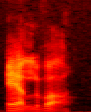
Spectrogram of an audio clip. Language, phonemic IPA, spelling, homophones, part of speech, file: Swedish, /ˈɛlˌva/, elva, älva, numeral / noun, Sv-elva.ogg
- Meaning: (numeral) eleven; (noun) 1. a group of eleven, a football (soccer) team (with eleven players) 2. a participant in 11th position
